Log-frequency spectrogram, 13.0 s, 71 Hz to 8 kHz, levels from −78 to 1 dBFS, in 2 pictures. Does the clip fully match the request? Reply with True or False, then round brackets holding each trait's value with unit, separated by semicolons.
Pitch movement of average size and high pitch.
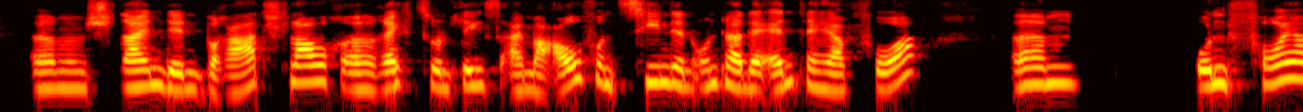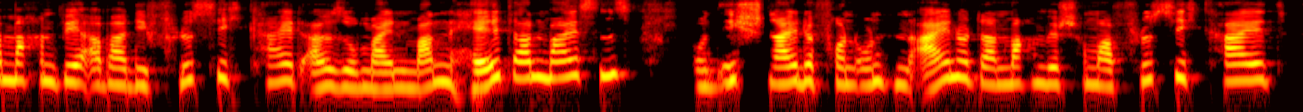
True (4.7 semitones; 235 Hz)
